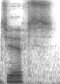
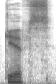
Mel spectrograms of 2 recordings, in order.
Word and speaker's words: GIF: pure dollars and cents it's not gifs it's gifs I agree it makes no sense phonetically we've had this argument so many goddamn times the man who invented it said gifs if you invent something you get to name it before jpeg was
